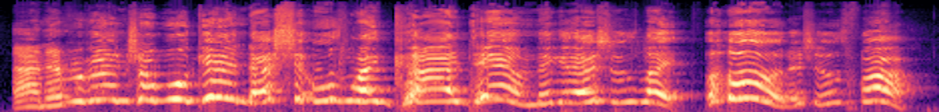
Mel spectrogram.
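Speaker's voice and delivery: high, loud hyped yelling; reliving the movie treat, yelling with glee; excited shout. Retold or imitated. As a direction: shout it out, thrilled to bits. Thrilled about movie reward.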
